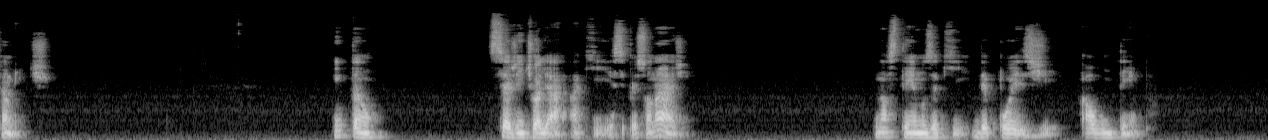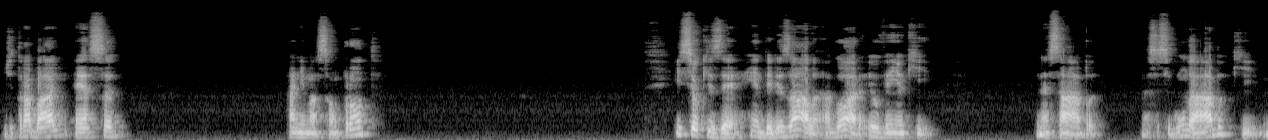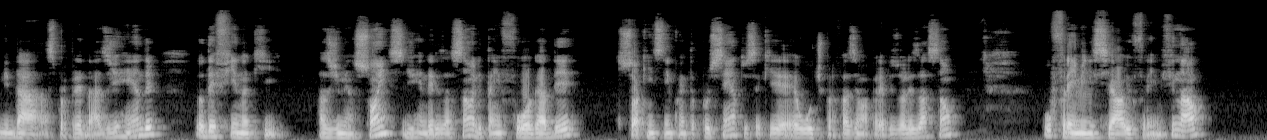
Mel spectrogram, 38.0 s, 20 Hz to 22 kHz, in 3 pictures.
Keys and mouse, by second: 1.2-2.7 ctrl+drag, 4.6-5.6 shift+drag, 7.9 click, 10.3 click, 11.5 click, 13.5-19.6 drag, 22.7 click, 33.1-35.5 drag.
